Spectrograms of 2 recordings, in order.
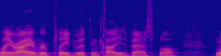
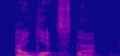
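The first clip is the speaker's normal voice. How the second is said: hushed whisper under the breath; 2 semitones lower, 11 dB quieter than usual. Showing the listeners how to say the line: whispering. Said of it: "I want you to whisper".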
